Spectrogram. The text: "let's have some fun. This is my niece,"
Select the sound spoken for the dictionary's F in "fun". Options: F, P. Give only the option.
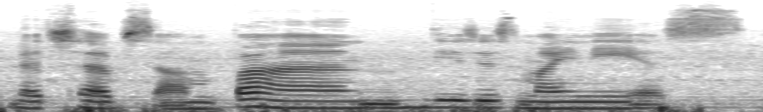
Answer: P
